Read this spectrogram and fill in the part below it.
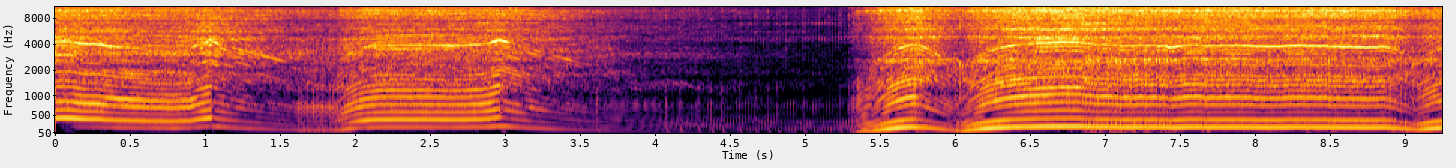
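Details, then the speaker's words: Husqvarna 562XP 60cc chainsaw, after the shop reflashed its software for dying when hot, hard starting and stumbling, bucking dead windfall with about two-thirds of a tank used: screams to full revs, bogs slightly as it bites and recovers cleanly, steady idle between cuts; normal running under load. "so far it's running great um I've got I'd say about I don't know two-thirds of a tank gone but listen this is real world practical use right 60cc saw bucking up some windfall some dead"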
